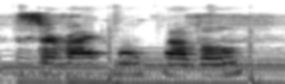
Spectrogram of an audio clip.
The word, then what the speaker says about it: Zoraida Montalvo: I was close. I was trying to spell it how I see it, how it's, I was going to say more Zoraida, but thank God you corrected that.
